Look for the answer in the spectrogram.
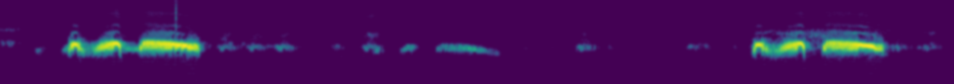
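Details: Spotted dove cooing, played as a lure to stir decoy doves into calling: a loud, rough two-part coo with a falling tail, then soft scattered coos, and the loud phrase again near the end. Quiet background.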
